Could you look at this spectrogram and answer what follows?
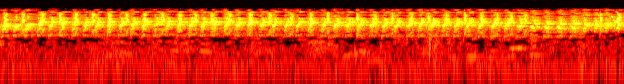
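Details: Lovebird male and female brought together, giving a dense, continuous stream of rapid, shrill high chirps with fast, irregular pulses and no pauses; faint lower sounds in the background.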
